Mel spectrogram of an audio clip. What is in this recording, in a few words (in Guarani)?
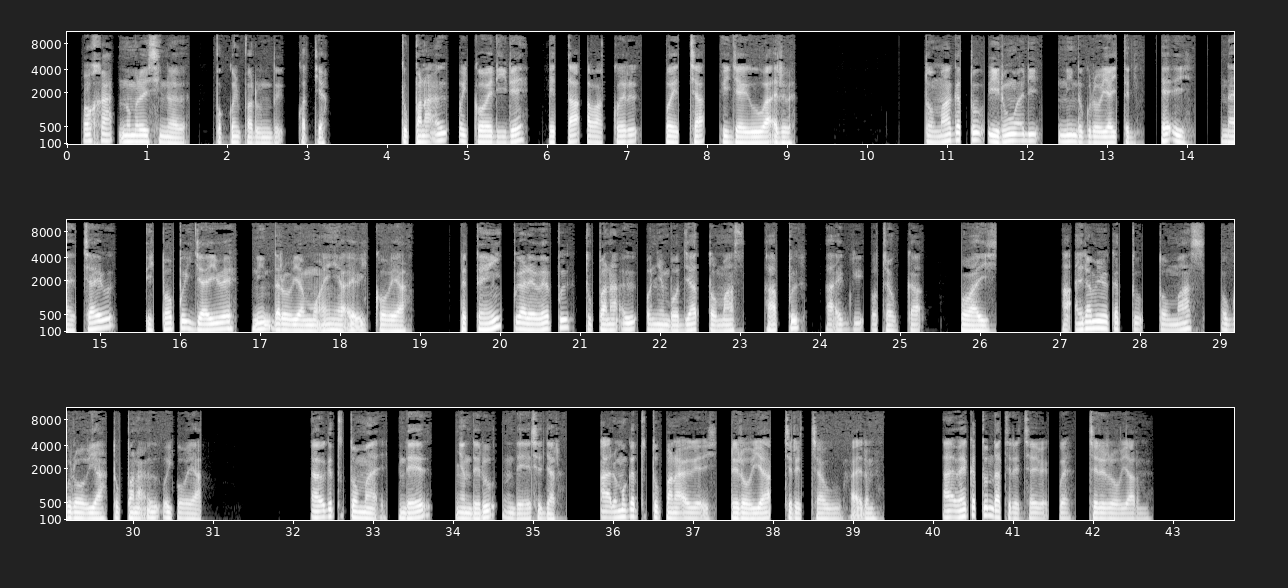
guarani mbya; good news and words of life; bible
